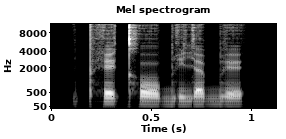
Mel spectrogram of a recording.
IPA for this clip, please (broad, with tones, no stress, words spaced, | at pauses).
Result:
pʰe˦ kʰoː˨bi˨jɛ˦ bɪ˨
